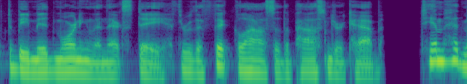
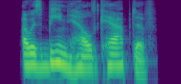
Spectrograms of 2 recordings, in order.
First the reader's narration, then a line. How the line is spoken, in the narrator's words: Maya indignantly corrected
